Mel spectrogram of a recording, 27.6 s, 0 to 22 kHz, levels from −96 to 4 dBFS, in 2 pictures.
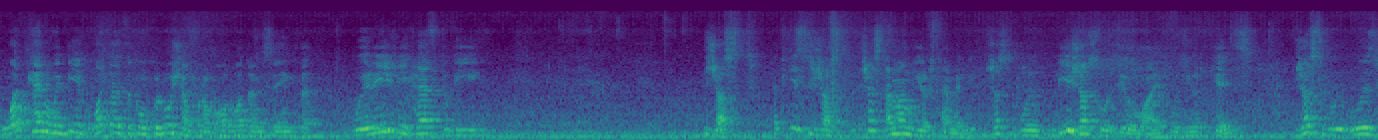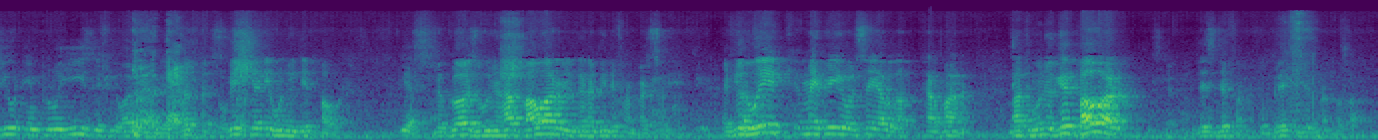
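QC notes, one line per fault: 13.16–27.57 s, sample clock jitter: the converter's clock begins to wander at random, on the order of a couple of microseconds, so each sample is captured slightly early or late. The resulting amplitude error depends on how steeply the waveform is changing, so it stays around 40 dB below the signal, adding a fine hiss and grainy roughness that swells on loud, bright passages and falls away entirely whenever the audio goes quiet.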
